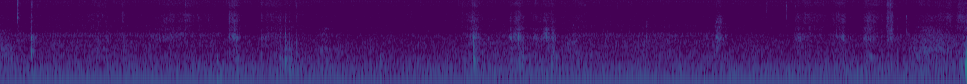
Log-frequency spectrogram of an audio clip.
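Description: Paper rustles and crinkles softly as fingers press it down.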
